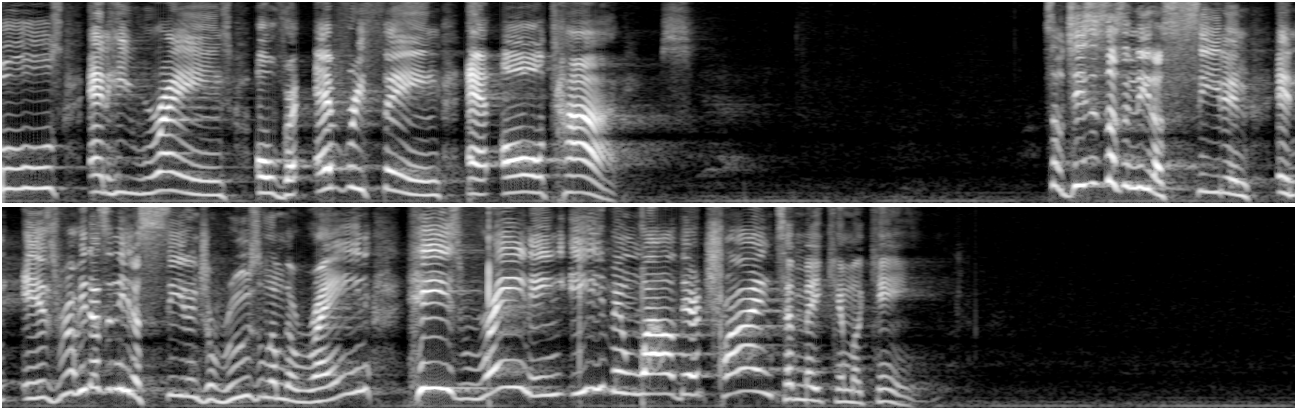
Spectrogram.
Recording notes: This is the full collection of sermons preached at City Light Church in Vicksburg, MS.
